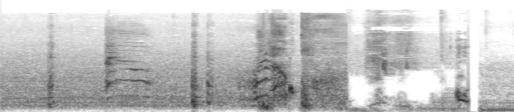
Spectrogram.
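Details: Kitten or cat meowing amid a funny-cat compilation: a few short harmonic meows, one drawn out and wavering, interrupted by a person's exclaimed speech and background music.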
